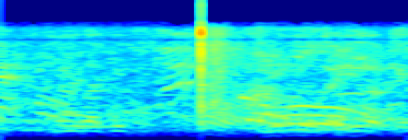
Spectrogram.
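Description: A metal bat cracks sharply against a baseball.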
